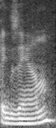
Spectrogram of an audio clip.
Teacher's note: And I would say going from the a to the exam, that maybe not thinking about trying to have any extra vowel sounds in there and just thinking about like the word am, that you're moving from the open a up to the m. Probably your difficulty is that you're having to slide closed on that, exam.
